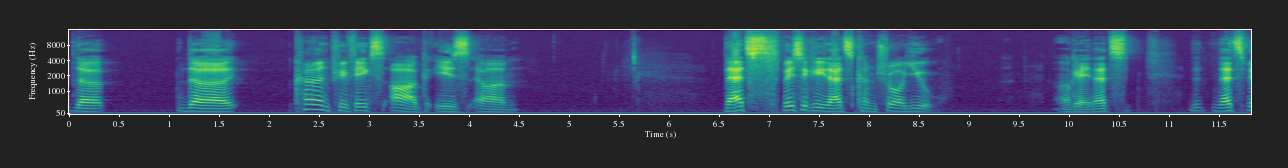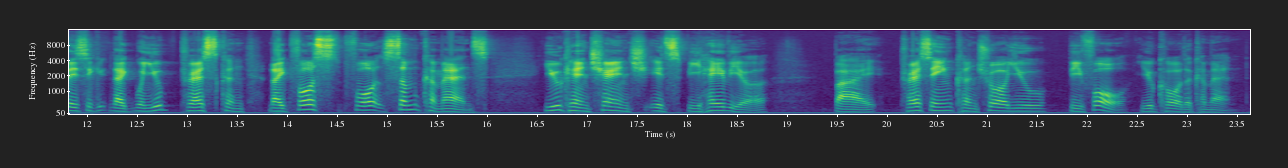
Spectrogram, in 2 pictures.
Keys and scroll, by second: 0.0-0.5 typing.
